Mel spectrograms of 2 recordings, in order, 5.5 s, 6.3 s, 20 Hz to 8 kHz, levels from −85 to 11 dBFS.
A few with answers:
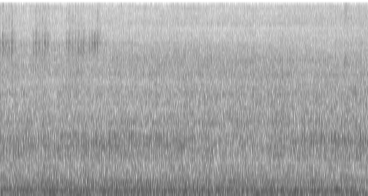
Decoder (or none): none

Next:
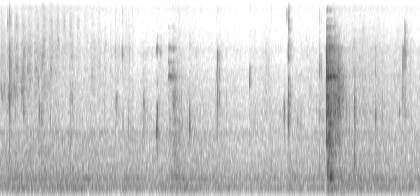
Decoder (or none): none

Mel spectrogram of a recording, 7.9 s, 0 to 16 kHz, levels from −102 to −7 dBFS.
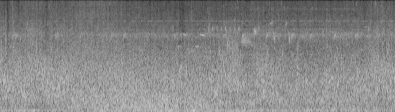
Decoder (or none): none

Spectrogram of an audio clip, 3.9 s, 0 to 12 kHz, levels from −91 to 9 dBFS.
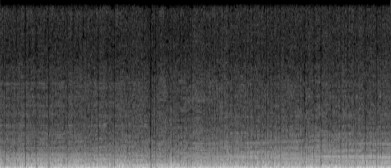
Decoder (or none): none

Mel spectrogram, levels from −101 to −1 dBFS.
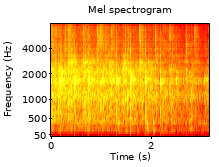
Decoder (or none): none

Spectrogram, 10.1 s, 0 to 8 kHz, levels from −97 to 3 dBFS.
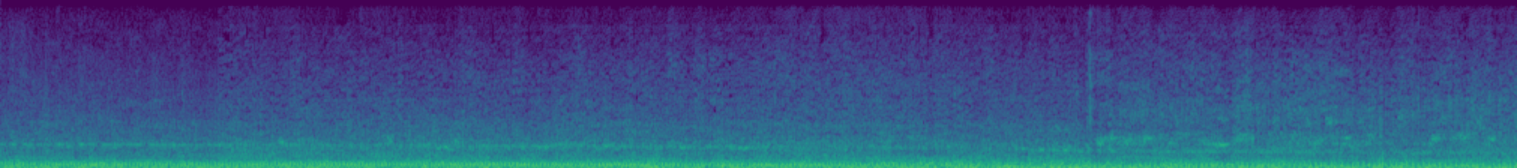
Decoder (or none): codec, DAC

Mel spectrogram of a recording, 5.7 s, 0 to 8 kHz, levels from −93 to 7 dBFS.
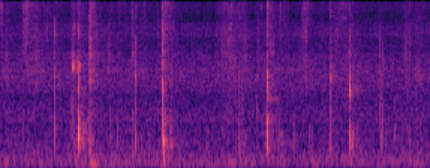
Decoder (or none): vocoder, BigVGAN v2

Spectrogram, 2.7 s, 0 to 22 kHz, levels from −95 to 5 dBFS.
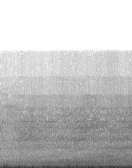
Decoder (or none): none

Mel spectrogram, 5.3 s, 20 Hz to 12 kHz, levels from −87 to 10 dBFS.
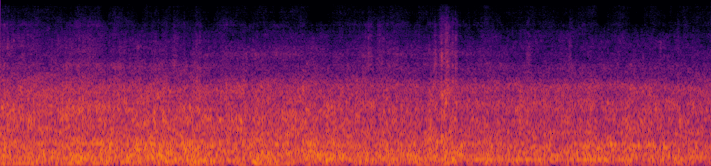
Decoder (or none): codec, HILCodec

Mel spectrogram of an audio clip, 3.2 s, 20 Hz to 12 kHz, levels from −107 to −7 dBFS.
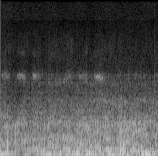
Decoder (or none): codec, SNAC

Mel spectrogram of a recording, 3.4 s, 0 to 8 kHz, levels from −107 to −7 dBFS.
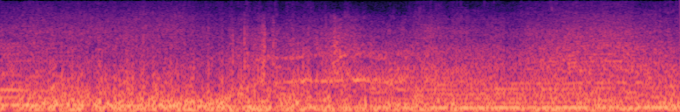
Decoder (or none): none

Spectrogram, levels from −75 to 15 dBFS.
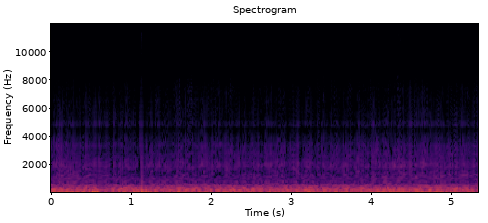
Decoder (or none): vocoder, BigVGAN v2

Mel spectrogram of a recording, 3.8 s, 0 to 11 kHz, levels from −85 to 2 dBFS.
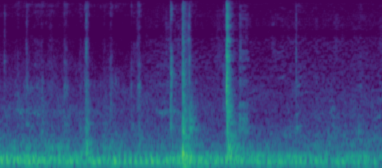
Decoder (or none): none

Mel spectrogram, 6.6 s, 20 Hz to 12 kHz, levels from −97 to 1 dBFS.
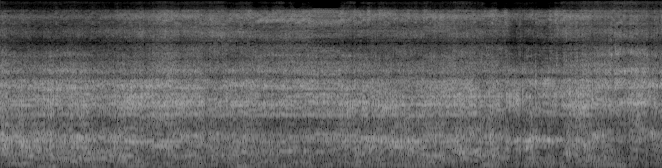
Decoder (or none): codec, SNAC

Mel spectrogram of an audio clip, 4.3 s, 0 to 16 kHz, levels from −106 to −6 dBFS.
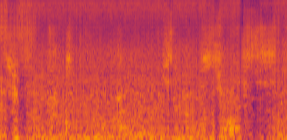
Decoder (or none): vocoder, BigVGAN v2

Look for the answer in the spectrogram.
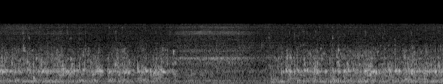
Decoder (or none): none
